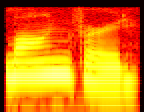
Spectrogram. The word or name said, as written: Longford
